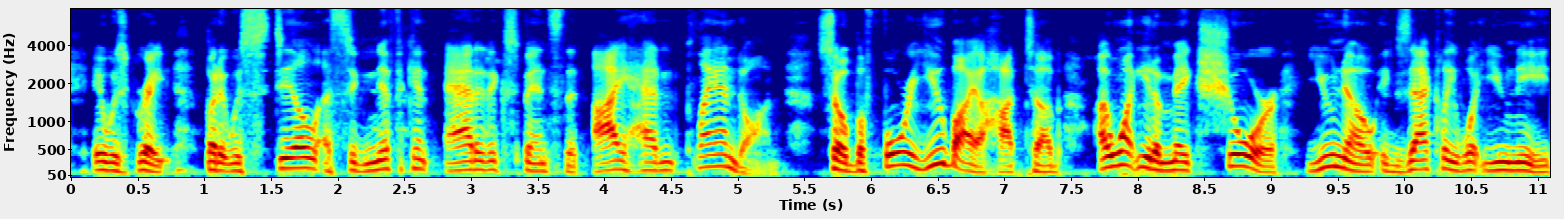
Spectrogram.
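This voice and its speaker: With an American accent, this dark, mellow voice moves at a moderate pace through very wide pitch swings over a quiet background. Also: man, fairly high pitch for a man. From Texas. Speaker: hot tub video host. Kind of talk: tutorial. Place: garden. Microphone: lapel.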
